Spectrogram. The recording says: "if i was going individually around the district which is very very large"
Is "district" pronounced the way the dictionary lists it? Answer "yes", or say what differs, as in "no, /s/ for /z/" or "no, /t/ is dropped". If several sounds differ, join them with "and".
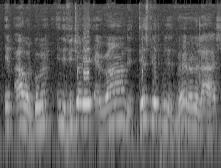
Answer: no, /k/ is dropped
